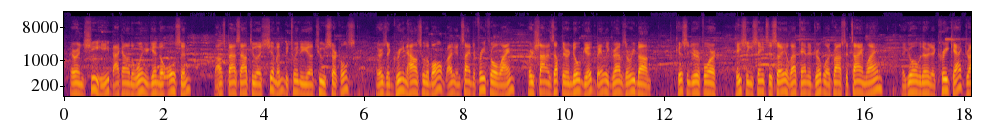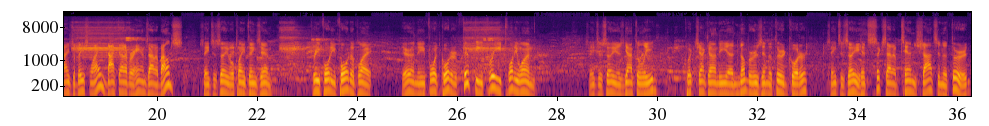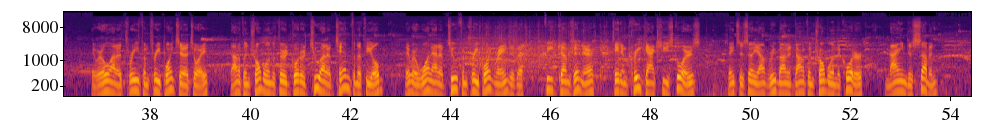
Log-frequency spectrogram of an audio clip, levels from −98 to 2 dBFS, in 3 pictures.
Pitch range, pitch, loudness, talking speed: 120-145 Hz, 130 Hz, -23 LUFS, 180 wpm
